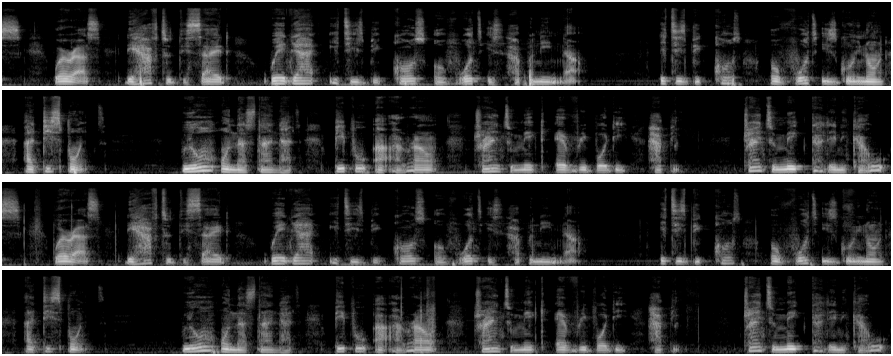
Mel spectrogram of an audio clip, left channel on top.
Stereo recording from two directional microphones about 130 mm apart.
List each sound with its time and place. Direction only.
0.0 s a sound: centre (ahead or behind)
1.2 s speech: 5° left (ahead or behind); by 5.9 s 30° left (ahead or behind)
6.5 s speech: 15° left (ahead or behind)
10.7 s speech: 15° left (ahead or behind); by 15.1 s centre (ahead or behind)
15.3 s speech: 10° left (ahead or behind)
